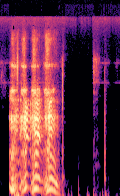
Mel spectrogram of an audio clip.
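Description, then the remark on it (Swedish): A man clears his throat in a few rough, voiced bursts, fairly loud, before answering a question, followed by a handful of small clicks and breaths. “Jag får harkla mig.”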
